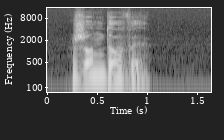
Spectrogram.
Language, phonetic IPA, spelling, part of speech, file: Polish, [ʒɔ̃nˈdɔvɨ], rządowy, adjective, Pl-rządowy.ogg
